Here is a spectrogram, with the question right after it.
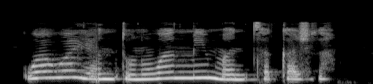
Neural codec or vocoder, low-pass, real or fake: none; 7.2 kHz; real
